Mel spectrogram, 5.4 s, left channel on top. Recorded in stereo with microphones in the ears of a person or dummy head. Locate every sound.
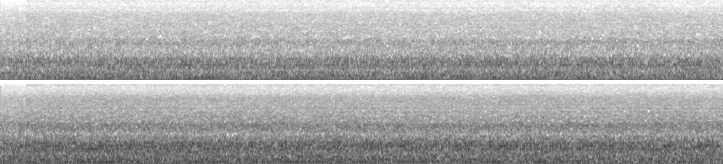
Only background noise.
